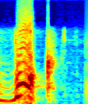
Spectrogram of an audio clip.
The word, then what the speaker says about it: Бог: Я говорю Бог, у меня там звук Х совершенно точно.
